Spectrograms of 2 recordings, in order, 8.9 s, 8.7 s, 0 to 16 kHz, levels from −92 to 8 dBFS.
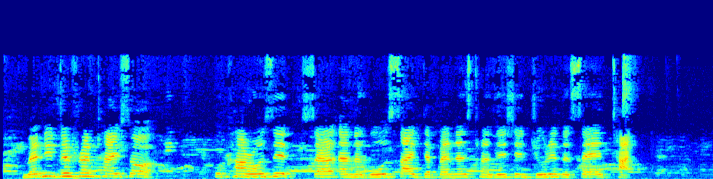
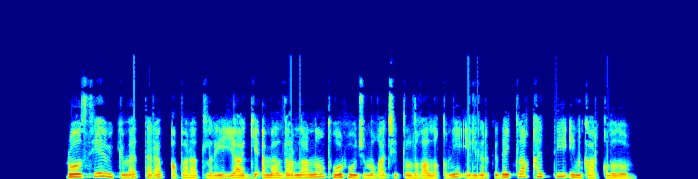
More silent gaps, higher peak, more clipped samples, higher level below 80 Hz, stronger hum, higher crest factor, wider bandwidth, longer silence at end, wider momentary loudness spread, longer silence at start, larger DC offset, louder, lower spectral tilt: second, none vs 2.08-2.13 s; second, -4 dBFS vs 0 dBFS; neither; about the same, -58 dBFS vs -60 dBFS; neither; about the same, 18 dB vs 18 dB; first, 11.5 kHz vs 9.2 kHz; second, 0.6 s vs 0.8 s; about the same, 10 LU vs 8 LU; second, 0.05 s vs 0.85 s; neither; about the same, -21 LUFS vs -19 LUFS; second, -3 dB/octave vs -6 dB/octave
